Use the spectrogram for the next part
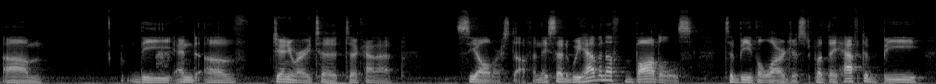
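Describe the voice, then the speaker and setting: A man in his thirties with a fairly low voice hosts a casual live stream. He talks in a rambling, conversational way with a joking streak. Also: normal speed, a bit bright. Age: 30s. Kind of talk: casual chat about whiskey on a live stream.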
